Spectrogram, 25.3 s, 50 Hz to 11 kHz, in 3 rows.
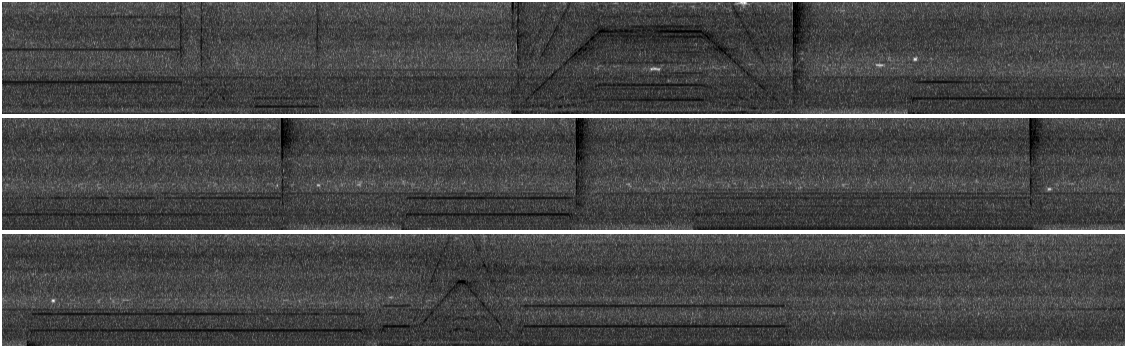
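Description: Longer 3D printer running an automatic BLTouch bed-leveling routine. Its stepper motors sound steady pitched tones in about five separate moves of one to four seconds, with one rising-and-falling glide early on. A few sharp clicks fall between the moves.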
